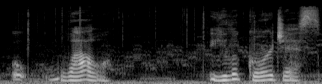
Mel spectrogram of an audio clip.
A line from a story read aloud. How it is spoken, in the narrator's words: stammered, like a puppy dog in love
